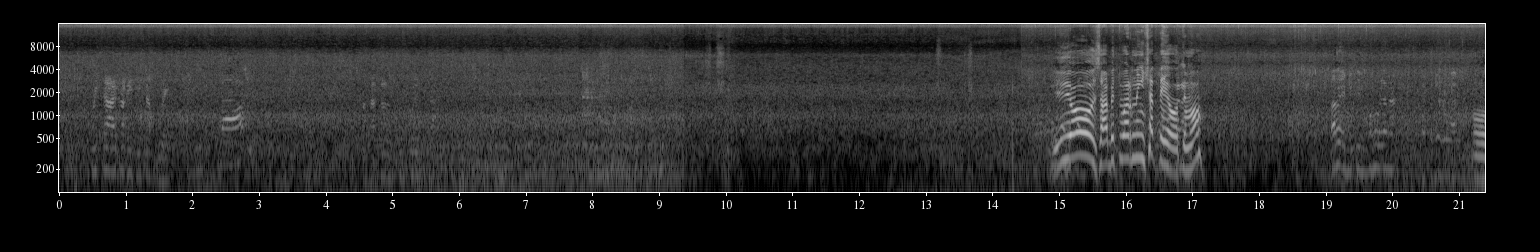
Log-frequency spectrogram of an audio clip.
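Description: Water splashes and churns as a man wades.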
